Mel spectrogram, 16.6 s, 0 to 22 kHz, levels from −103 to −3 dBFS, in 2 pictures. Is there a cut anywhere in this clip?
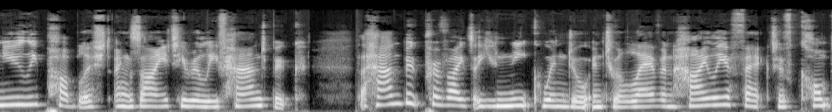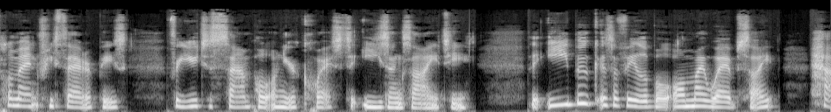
no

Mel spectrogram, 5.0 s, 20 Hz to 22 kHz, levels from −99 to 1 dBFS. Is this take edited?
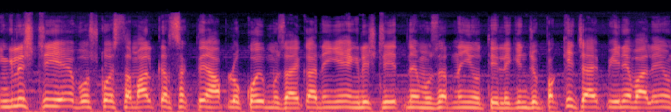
no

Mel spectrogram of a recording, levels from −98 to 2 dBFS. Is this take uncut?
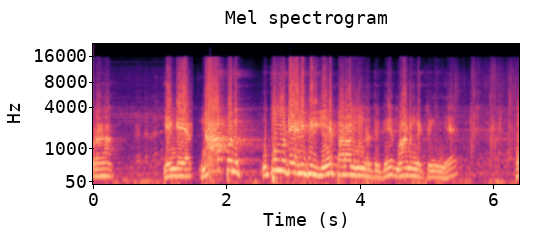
no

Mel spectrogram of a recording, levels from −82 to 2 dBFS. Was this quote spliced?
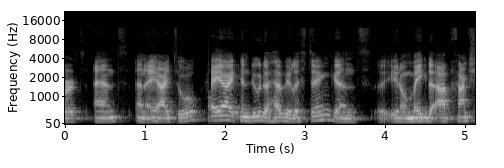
yes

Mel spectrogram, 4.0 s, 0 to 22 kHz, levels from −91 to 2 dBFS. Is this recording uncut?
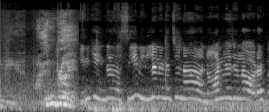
no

